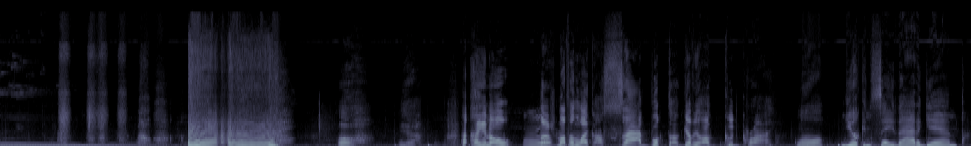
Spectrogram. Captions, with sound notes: ( sniffling ) ( blows nose noisily ) OH, YEAH... HEY, YOU KNOW... THERE'S NOTHING LIKE A SAD BOOK TO GIVE YOU A GOOD CRY. OH, YOU CAN SAY THAT AGAIN.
